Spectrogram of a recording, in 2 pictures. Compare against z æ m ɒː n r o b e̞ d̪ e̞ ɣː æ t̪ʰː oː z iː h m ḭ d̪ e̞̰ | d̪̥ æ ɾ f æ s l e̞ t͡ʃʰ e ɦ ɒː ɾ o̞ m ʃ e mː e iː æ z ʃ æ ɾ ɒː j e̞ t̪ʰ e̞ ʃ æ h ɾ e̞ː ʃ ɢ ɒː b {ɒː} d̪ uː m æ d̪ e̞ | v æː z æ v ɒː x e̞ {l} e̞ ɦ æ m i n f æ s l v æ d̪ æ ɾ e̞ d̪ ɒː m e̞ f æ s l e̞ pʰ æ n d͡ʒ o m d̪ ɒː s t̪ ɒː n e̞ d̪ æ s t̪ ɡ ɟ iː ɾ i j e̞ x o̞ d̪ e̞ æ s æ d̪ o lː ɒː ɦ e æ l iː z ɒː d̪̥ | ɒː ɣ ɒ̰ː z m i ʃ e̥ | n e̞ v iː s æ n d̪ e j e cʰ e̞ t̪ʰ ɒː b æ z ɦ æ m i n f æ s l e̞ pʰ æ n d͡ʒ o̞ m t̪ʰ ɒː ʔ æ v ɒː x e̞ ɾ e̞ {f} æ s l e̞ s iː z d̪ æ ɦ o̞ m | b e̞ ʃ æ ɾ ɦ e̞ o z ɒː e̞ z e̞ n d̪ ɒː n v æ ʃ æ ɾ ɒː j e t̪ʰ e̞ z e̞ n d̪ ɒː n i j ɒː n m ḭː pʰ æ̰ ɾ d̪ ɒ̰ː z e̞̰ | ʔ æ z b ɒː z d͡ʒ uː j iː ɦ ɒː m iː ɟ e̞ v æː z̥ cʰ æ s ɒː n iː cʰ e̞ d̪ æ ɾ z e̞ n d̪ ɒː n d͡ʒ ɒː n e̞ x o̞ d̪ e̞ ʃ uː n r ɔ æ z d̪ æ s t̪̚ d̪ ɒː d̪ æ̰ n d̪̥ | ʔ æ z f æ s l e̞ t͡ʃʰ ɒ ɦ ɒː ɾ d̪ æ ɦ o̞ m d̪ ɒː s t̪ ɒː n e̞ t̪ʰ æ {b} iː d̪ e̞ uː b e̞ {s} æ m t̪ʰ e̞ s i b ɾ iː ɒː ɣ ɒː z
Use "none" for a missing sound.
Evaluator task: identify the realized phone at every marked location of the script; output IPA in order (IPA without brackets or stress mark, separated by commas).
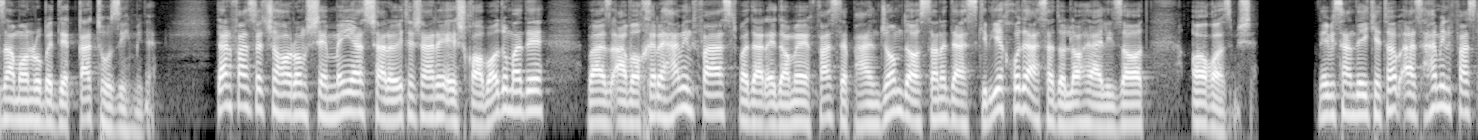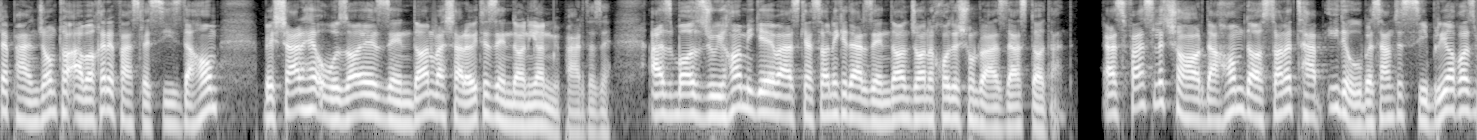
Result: ɒː, ɾ, f, b, s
